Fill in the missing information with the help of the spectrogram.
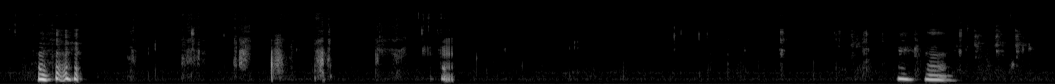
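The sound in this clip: Chewing while eating eel: several short, moist bursts of mastication separated by quiet gaps, with a louder cluster near the start and another near the end.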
